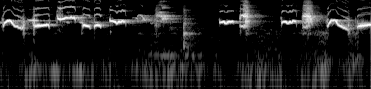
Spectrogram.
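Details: Strong, loud singing by a black-breasted oriental magpie-robin: varied rich whistles leaping up and down, interrupted by harsh, buzzy rasps and brief pauses.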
